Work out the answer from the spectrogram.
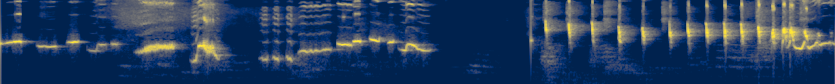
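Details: Song of a white-rumped shama, meant as a lure so young untrained birds learn to sing loudly: varied clear whistles and slurred phrases, a short silence, then a fast burst of rapidly repeated sharp notes ending in a falling whistle.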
